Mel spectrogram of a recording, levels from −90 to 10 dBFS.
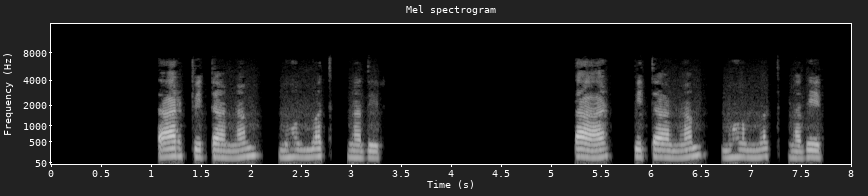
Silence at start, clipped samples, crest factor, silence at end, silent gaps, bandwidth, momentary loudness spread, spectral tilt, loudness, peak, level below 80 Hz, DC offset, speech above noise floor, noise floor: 1.05 s; under 0.1%; 22 dB; 0.3 s; 1.35-1.39 s, 2.12-2.26 s, 2.82-2.95 s, 3.34-5.22 s, 5.62-5.81 s, 6.57-6.70 s, 7.29-7.36 s; 7.2 kHz; 11 LU; -7.5 dB/octave; -24 LUFS; -2 dBFS; -68 dBFS; under 0.1%; over 67 dB; under -90 dBFS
